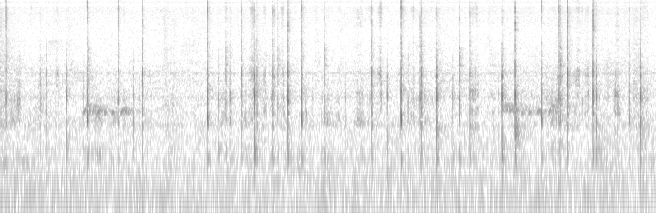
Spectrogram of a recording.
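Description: Long fingernails quickly tap the front face of a hollow orange cardboard phone box standing upright. The result is a quiet, irregular stream of short, sharp clicks that stop almost instantly, with a hollow midrange tone and bright ticks over a low background hiss.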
